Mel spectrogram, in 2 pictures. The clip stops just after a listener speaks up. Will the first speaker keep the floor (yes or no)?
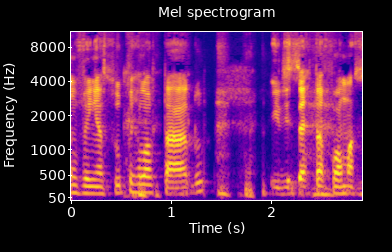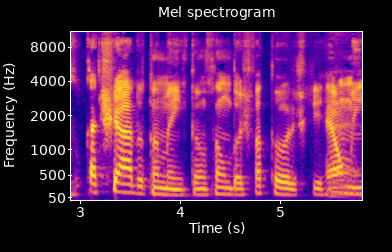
yes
